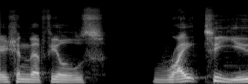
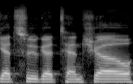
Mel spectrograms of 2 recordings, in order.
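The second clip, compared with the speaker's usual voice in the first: ordinary talk, nothing marked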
